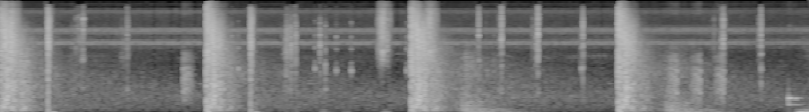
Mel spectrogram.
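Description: Rapid gunfire from a shooting character in the video game RimWorld: a string of sharp, loud shots in uneven bursts, with short gaps between them and fainter pops in between.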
